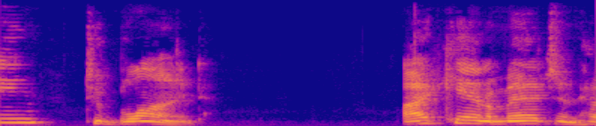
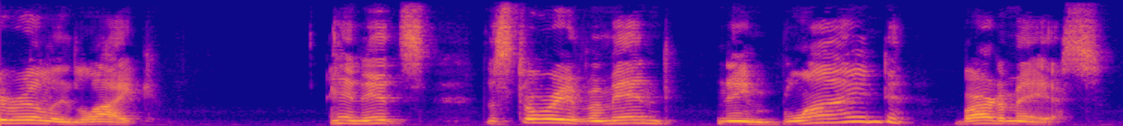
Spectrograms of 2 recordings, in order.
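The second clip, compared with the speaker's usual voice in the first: ordinary delivery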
